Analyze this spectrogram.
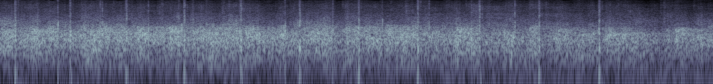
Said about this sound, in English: First of all, though, please give everyone a wild round of applause. That was awesome, guys.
